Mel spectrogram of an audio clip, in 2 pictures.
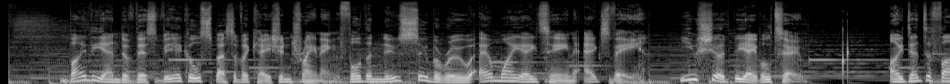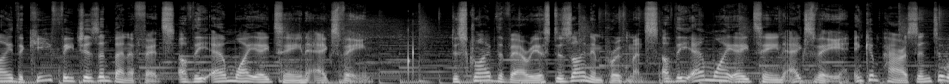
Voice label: Elearning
